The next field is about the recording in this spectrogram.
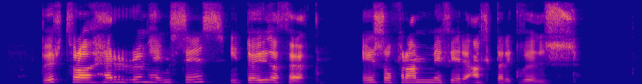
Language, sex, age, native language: Icelandic, female, 60-69, Icelandic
